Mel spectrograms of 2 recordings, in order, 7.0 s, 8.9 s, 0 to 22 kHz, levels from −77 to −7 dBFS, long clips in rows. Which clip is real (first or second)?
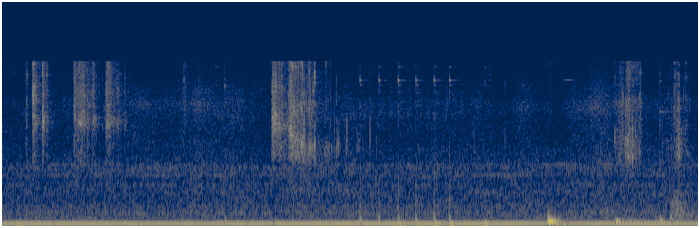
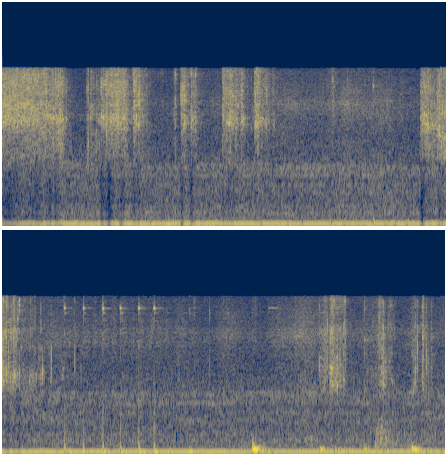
first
